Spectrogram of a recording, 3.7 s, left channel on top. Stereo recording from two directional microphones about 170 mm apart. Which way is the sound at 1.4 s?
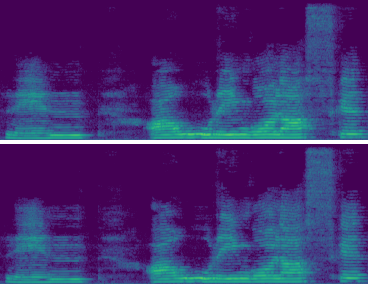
20° right (ahead or behind).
